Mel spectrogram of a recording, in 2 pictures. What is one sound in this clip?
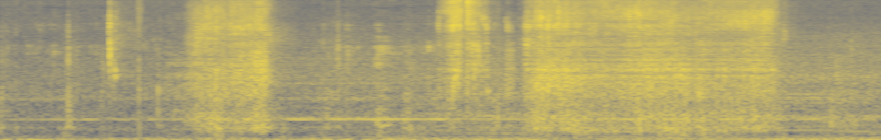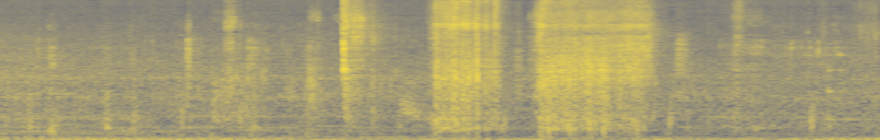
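A young woman slurps noodles loudly up close.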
